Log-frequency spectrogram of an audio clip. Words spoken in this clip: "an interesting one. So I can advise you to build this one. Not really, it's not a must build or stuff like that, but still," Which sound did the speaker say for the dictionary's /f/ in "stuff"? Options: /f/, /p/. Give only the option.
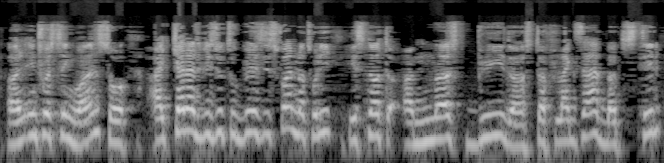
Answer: /f/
